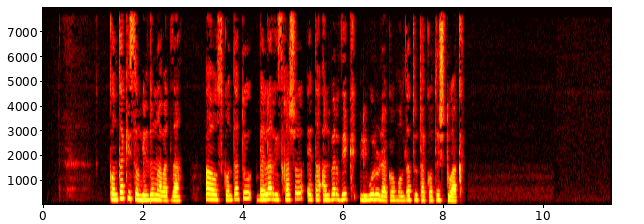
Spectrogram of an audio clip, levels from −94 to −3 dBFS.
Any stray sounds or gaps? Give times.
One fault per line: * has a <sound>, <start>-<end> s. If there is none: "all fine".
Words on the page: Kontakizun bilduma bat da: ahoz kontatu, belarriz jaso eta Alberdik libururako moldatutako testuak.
all fine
